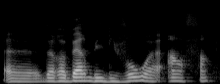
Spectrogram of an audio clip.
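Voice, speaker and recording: Casting: Québécois woman host, husky low voice, friendly, hesitant phrasing. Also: fairly even intonation, normal speed, mellow. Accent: Québécois French. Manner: friendly, filler-heavy questioning. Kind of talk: talk show interview.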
